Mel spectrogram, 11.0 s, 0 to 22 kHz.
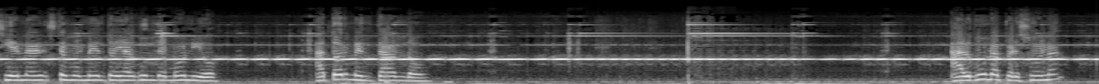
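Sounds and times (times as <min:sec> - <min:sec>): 
speech: 0:00.0 - 0:02.3, 0:03.2 - 0:04.4, 0:09.6 - 0:10.7
bell ringing: 0:00.0 - 0:10.9.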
